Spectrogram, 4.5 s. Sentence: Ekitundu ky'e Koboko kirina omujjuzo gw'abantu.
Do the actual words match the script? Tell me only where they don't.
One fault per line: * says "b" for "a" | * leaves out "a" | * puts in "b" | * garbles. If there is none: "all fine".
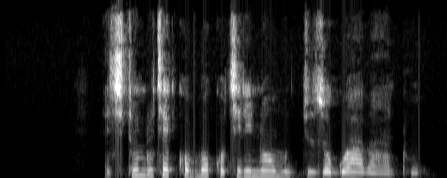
all fine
